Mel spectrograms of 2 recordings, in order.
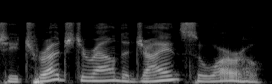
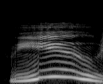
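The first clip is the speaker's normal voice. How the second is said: small mew; 7 semitones higher, 6 dB louder than usual. A narrator's reading. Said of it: "she said".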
